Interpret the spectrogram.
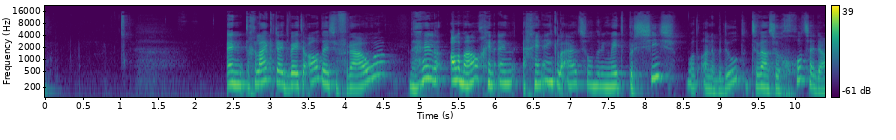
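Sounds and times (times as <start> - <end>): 
lip click while sipping a drink: 1.0 - 1.2
speech: 2.4 - 10.4.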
